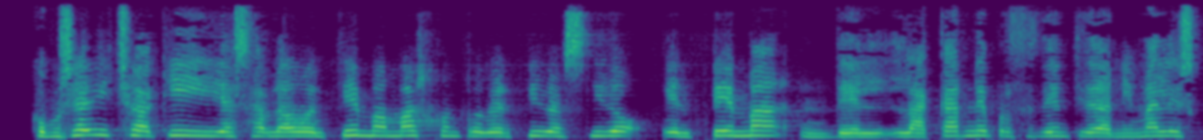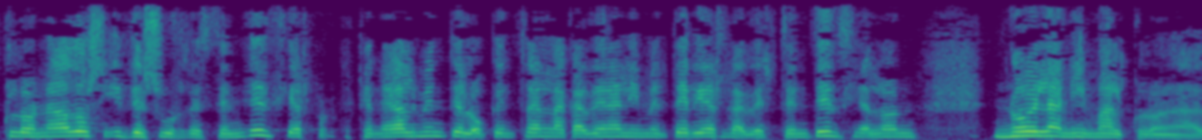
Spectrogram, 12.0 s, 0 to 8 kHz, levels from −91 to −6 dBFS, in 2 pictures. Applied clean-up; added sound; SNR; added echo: neural mask model DeepFilterNet 3.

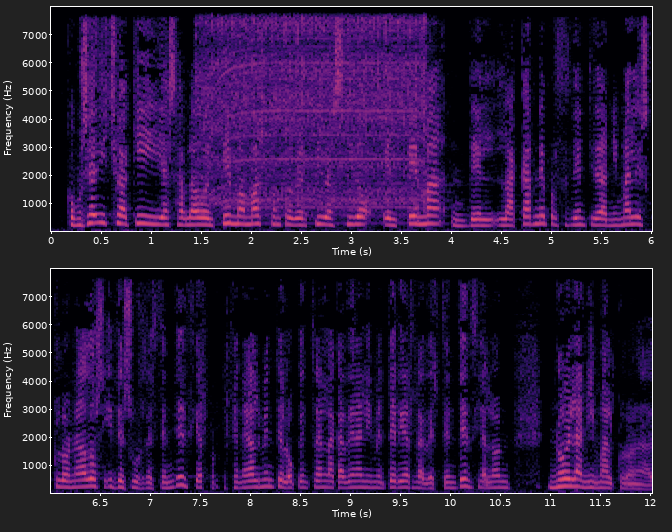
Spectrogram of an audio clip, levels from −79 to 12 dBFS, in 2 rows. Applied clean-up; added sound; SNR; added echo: none; Drill; 6 dB; none.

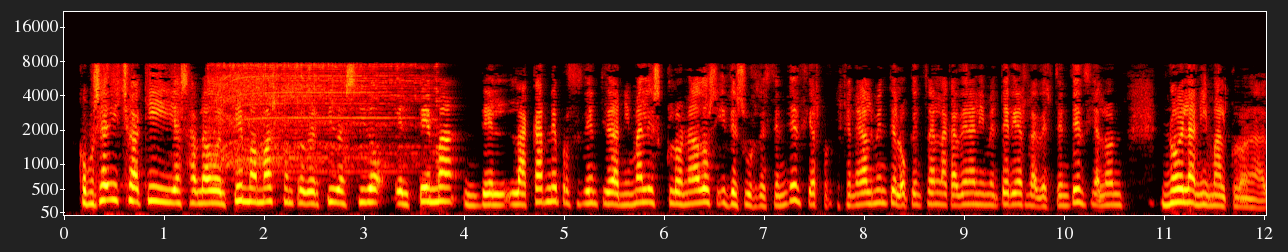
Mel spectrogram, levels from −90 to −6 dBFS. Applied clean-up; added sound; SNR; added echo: classical method log-MMSE.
